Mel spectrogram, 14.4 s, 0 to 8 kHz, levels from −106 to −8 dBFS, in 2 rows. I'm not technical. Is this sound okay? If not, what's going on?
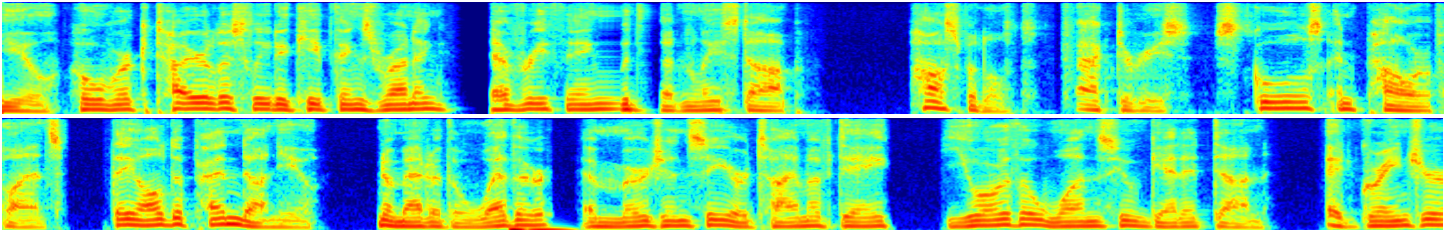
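No. Here is what happened and how it sounds.

Short concealed packet loss: At 1.32 to 1.35 s, 5.25 to 5.30 s and 5.32 to 5.38 s, tiny pieces of the call arrived too late. The receiver covered each hole by stretching the sound just before it, so you hear a brief smear or wobble.

Repeated packet loss (robotic sound): From 2.27 to 3.60 s the connection dropped pieces four times in quick succession, the longest gap about 156 ms. Each patch was followed by another, so this stretch sounds choppy, with bits missing.

Burst of packet loss: At 5.02 to 5.11 s, 6.14 to 6.22 s and 7.08 to 7.15 s, several pieces in a row were lost. The receiver held the last sound and faded it into a brief buzz or hiss, then the audio jumps ahead with a bit missing.

Phantom power thump: From 9.74 to 10.12 s, power to the microphone was switched while it was live. That electrical jolt passed straight into the audio as a deep thump that dies away quickly, most of it within about 85 ms.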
